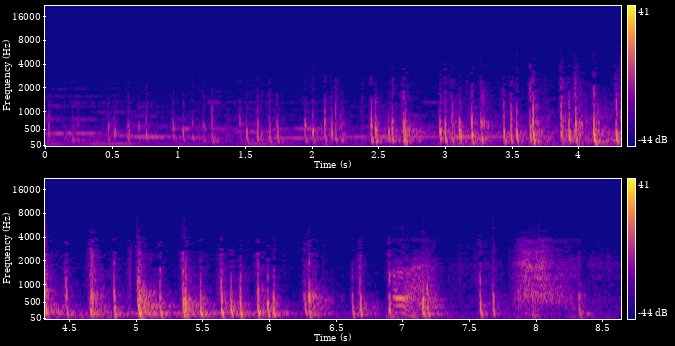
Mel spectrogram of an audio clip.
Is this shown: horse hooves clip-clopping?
yes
